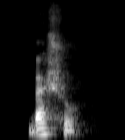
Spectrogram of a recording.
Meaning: 1. a small vat or similar container 2. synonym of baccalauréat; bac (≈ A-level, high school diploma)
- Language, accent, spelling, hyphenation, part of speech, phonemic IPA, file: French, France, bachot, ba‧chot, noun, /ba.ʃo/, LL-Q150 (fra)-bachot.wav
